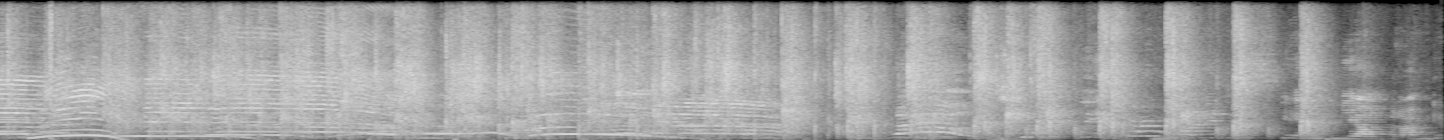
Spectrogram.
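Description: A crowd bursts into loud, steady applause with dense clapping, mixed with high whoops and cheers over the first few seconds; the cheering fades while the clapping thins toward the end.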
